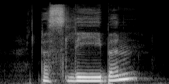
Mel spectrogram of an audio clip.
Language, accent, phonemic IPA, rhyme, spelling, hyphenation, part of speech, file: German, Austria, /ˈleːbən/, -eːbən, Leben, Le‧ben, noun, De-at-Leben.ogg
- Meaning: 1. gerund of leben: living 2. life; being alive: a state in which organic entities such as animals, plants and bacteria have properties like metabolism, adaptation and replication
